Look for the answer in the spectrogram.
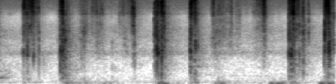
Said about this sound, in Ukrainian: перших три карти, які я зараз витягну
